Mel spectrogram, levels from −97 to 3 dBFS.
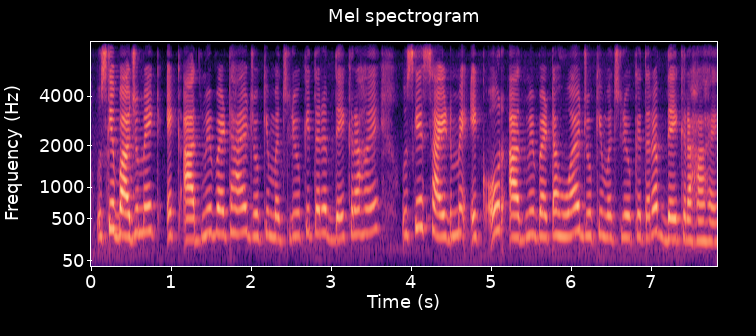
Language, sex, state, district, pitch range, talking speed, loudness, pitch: Hindi, female, Chhattisgarh, Sukma, 275-320 Hz, 250 wpm, -18 LUFS, 290 Hz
